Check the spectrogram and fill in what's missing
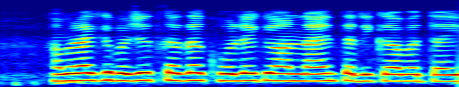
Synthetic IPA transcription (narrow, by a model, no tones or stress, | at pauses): hɐmɾakebʱɐd͡ʒət̪kʰɐt̪əɾkʰoːlekeɔːnlaːɪnt̪ɐɾiːkabɐt̪aːi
